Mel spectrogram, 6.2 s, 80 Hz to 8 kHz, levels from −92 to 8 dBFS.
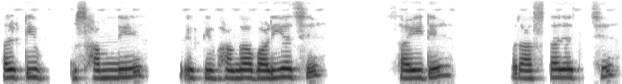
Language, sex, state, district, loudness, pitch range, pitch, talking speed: Bengali, female, West Bengal, Jhargram, -16 LUFS, 230-250 Hz, 235 Hz, 95 wpm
